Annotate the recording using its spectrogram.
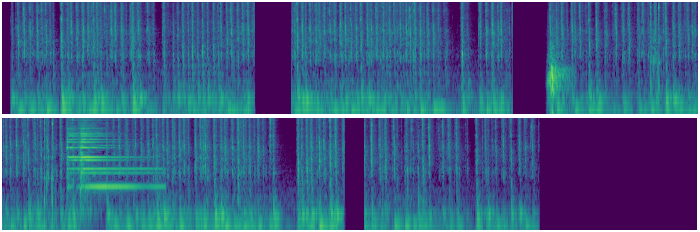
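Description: Rapid computer-keyboard typing clicks in runs broken by short pauses, used as a text-writing sound effect. A single thump comes about seven seconds in. A bright bell ding rings for about a second near the ten-second mark, like a notification bell. The typing stops shortly before the end.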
